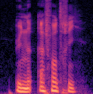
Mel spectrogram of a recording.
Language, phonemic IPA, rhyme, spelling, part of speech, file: French, /ɛ̃.fɑ̃.tʁi/, -i, infanterie, noun, Fr-infanterie.ogg
- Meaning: infantry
